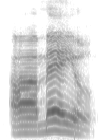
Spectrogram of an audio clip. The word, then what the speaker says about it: Meyer: Is it Meyer? I like to say it right. What's the right way to say it? Mayor.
